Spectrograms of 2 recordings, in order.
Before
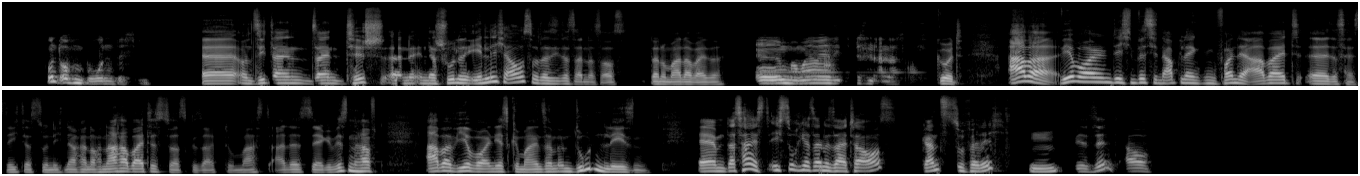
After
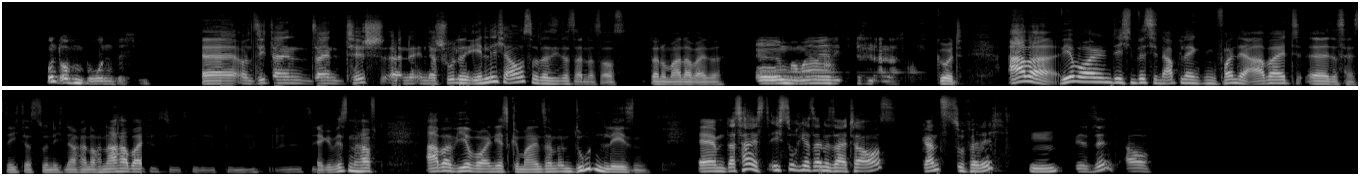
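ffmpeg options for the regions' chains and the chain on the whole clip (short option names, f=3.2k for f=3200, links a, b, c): -filter_complex "[0:a]asettb=1/sr,asplit=3[a][b][c];[a]atrim=end=2.194[d];[b]atrim=start=2.19:end=4.58,asetpts=PTS-STARTPTS,afade=t=in:d=0.004:c=qsin,afade=t=out:st=2.386:d=0.004:c=qsin,acrossover=split=6800[e][f];[f]acompressor=threshold=-50dB:ratio=4:attack=1:release=60[g];[e][g]amix=inputs=2:normalize=0,highpass=f=340:p=1,aeval=exprs='clip(val(0),-1,0.0794)':c=same[h];[c]atrim=start=4.576[i];[d][h]acrossfade=d=0.004:c1=hsin:c2=qsin[j];[j][i]acrossfade=d=0.004:c1=qsin:c2=hsin,asettb=1/sr,asplit=3[k][l][m];[k]atrim=end=14.954[n];[l]atrim=start=14.95:end=16.72,asetpts=PTS-STARTPTS,afade=t=in:d=0.004:c=qsin,afade=t=out:st=1.766:d=0.004:c=qsin,aemphasis=mode=reproduction:type=75fm,acompressor=threshold=-42dB:ratio=4:attack=3.2:release=140:knee=1:detection=peak,asuperstop=centerf=690:order=12:qfactor=0.53[o];[m]atrim=start=16.716[p];[n][o]acrossfade=d=0.004:c1=hsin:c2=qsin[q];[q][p]acrossfade=d=0.004:c1=qsin:c2=hsin"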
